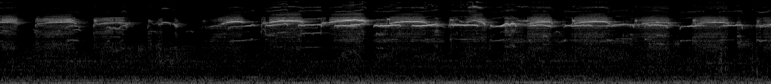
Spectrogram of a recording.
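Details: A fed edible-nest swiftlet chick utters insistent shrill begging notes, high and slightly buzzy, rising in loudness midway and repeated in quick, irregular bursts.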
